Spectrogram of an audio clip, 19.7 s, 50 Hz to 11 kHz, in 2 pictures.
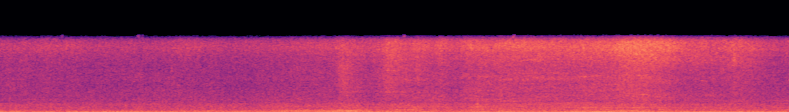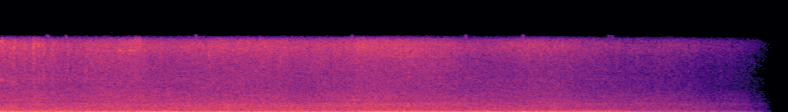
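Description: Honda S660 with the top off, driven at highway speed: steady wind and road noise over a low engine hum from its Fujitsubo AUTHORIZE RM exhaust, fading out near the end.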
